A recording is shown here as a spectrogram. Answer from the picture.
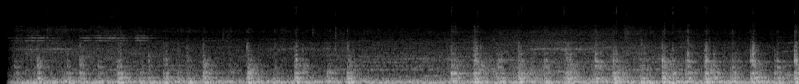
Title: Check Bearing Problem In Chicken machine Or Chicken Dressing Machine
